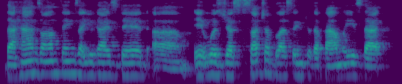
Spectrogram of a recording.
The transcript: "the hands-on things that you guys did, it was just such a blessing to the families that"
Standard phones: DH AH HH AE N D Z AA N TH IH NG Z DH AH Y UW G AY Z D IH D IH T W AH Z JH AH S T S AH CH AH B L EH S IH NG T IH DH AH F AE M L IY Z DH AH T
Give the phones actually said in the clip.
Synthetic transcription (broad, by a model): DH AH HH AE N D Z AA N TH IH NG Z DH AH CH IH G AY Z D IH D IH T W AH Z JH AH S T S AH CH AH B L EH S IH NG T IH DH AH F AE M L IY Z DH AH T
